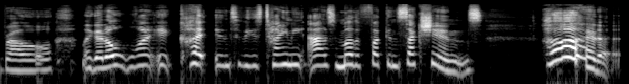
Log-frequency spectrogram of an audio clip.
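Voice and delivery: loud, frustrated ranting; real frustrated shout building to a loud God; angry rant. Real, not acted. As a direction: vent it loudly at the server. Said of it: "I needed to rant and, and scream for a second".

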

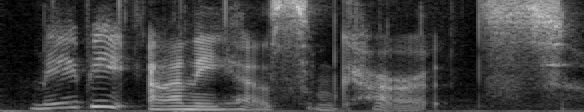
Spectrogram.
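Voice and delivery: hushed, sneaking whisper; sneaky whisper. Pretend. Player creeping into Annie's farm, whispering.

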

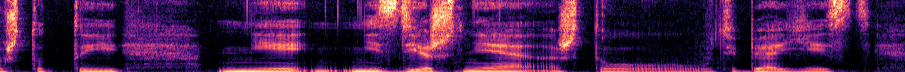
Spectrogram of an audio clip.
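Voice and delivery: ordinary delivery

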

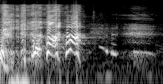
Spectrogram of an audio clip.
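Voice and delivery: high burst of laughter; loud laugh. Real, not acted. Big laugh at a joke.

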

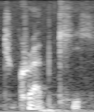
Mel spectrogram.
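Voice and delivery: hushed, unvoiced whisper; dramatic whisper. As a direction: whisper it like a spooky reveal. Dramatic build to the villain's island.

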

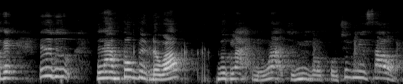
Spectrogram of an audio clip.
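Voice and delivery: usual speaking voice

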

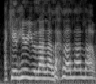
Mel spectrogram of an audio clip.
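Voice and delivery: high singsong la-la; childish refusal to listen. Acted. Sinner ignoring warnings, childish singsong refusal. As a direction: drown them out in mock singsong.

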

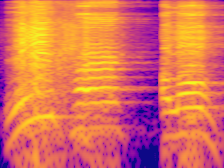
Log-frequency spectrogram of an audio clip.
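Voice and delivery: put-on Irish accent rebuke. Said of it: "with an Irish accent".

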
